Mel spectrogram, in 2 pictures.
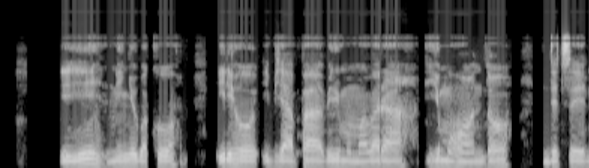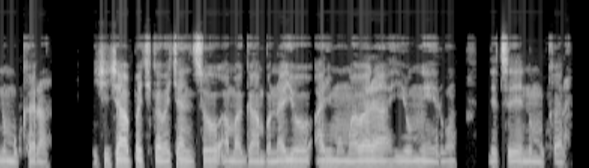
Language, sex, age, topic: Kinyarwanda, male, 25-35, finance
